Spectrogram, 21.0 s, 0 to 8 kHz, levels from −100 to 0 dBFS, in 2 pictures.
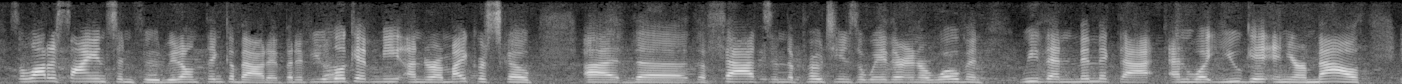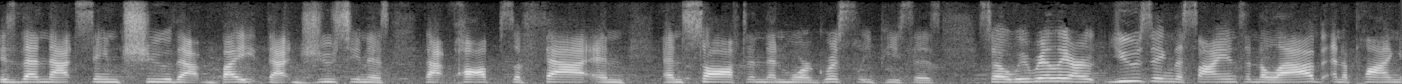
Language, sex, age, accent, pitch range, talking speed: English, female, 20-39, American, 225-255 Hz, 215 wpm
